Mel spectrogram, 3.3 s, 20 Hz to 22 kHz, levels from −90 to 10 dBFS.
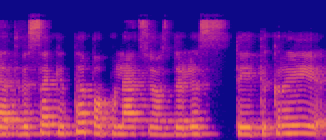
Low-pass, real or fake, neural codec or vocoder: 14.4 kHz; real; none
